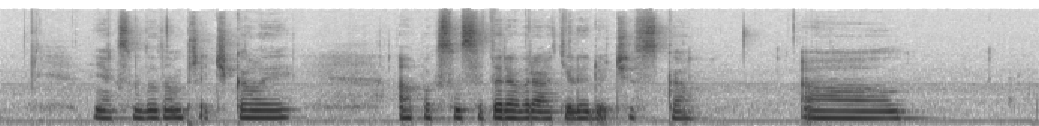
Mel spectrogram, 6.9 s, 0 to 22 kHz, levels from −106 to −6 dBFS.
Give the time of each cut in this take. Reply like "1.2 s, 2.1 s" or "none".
none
